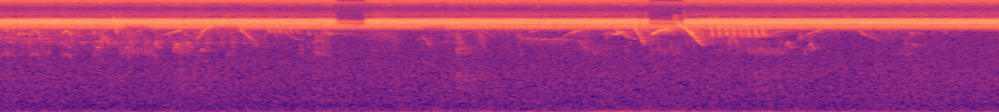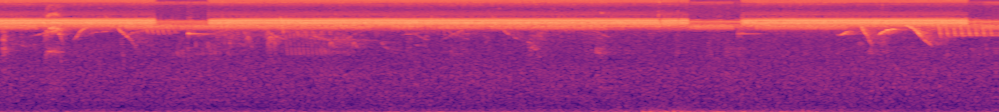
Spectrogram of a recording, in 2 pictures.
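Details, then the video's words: Twenty seconds of steady, piercing cricket trilling, interrupted by several short pauses. Many small bird chirps and sliding tweets are mixed in, with low rumbles from the nearby mill. "Sonido de Grillos y Pájaros"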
